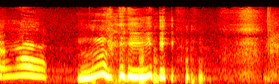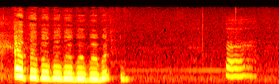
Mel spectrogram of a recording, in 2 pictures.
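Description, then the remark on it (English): An infant girl babbles and coos in bursts of high, sing-song vocalizations, some squealing and giggly, with short pauses between strings of sounds. “She's making all kinds of new sounds.”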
